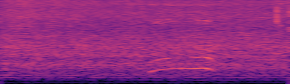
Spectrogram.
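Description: Electric fan running with a steady rushing noise. About a second in, a woman's voice gives a short rising hum.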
